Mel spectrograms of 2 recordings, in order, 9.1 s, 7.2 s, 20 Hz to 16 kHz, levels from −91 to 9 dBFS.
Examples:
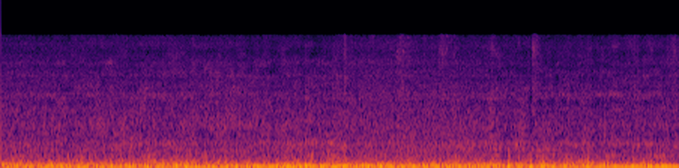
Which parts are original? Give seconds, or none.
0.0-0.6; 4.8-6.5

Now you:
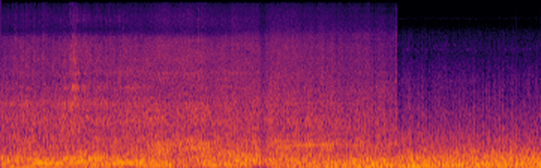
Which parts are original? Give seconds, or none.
0.0-1.7; 3.6-4.4; 5.3-7.2

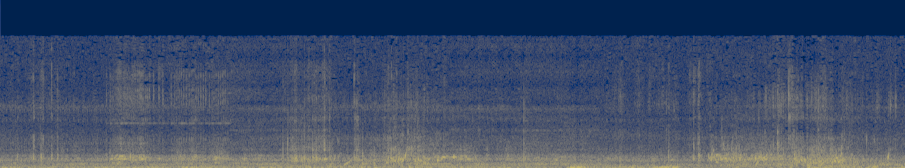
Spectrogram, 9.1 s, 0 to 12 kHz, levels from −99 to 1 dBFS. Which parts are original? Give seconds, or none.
0.0-2.3; 3.3-4.5; 6.0-9.1

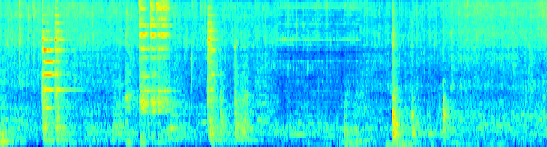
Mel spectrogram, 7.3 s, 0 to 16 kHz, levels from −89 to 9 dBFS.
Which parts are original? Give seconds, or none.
0.0-3.7; 4.8-7.3

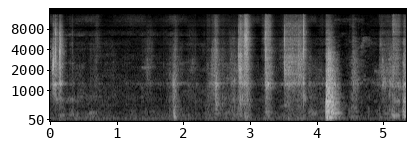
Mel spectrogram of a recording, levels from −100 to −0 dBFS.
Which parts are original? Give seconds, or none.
4.2-4.8

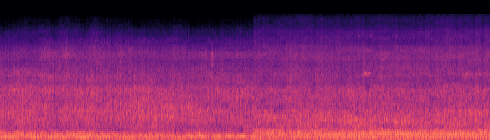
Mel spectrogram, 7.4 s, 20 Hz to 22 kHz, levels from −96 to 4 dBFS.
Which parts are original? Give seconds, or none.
0.9-2.0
